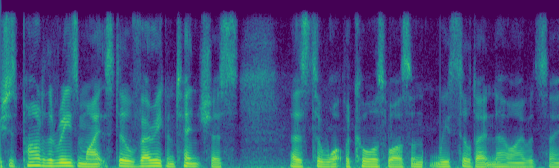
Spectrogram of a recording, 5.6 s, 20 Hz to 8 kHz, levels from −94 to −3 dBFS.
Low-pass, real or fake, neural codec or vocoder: 7.2 kHz; real; none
